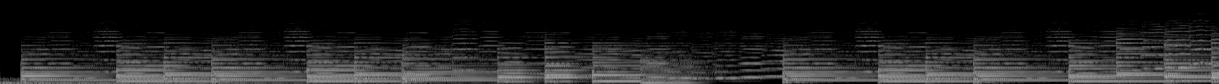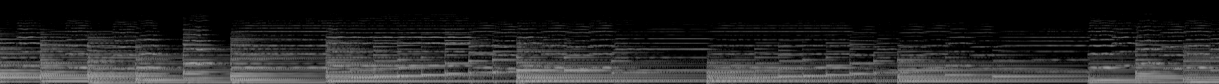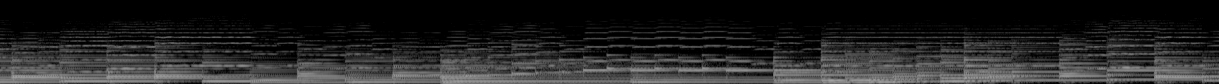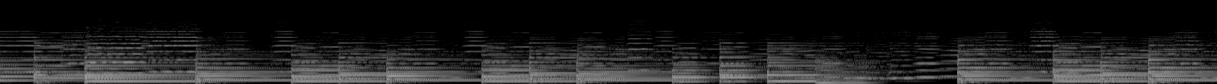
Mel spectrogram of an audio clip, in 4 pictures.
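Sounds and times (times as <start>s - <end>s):
classical rondo: 0.2s - 48.7s.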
